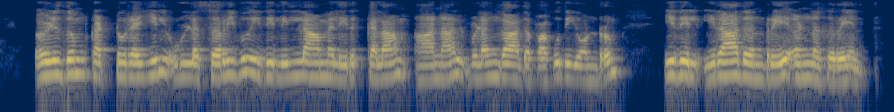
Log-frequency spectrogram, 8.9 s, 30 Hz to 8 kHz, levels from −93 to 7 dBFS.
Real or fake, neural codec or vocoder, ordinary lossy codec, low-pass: real; none; AAC, 32 kbps; 7.2 kHz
